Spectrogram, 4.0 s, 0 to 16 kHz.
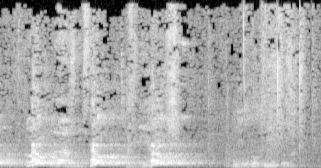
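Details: Three sharp, resonant barks from a Golden Retriever arrive roughly every 0.75 seconds. Quieter, lower and wavering vocal sounds follow before the clip ends.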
